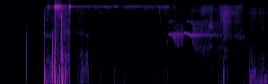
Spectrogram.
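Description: Dogs romping in the middle of a living room, with a burst of thumps and scrabbling paws followed by a sustained whiny, high-pitched vocal noise and shuffling, fairly loud with no talking.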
